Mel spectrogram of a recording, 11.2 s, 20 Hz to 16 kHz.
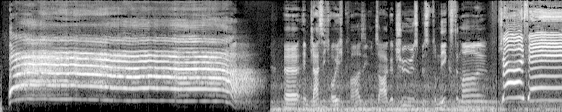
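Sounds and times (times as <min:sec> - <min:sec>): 
person screaming: 0:00.2 - 0:05.2
speech: 0:06.1 - 0:11.0.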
